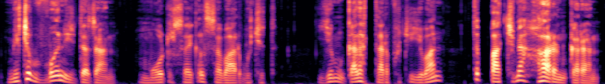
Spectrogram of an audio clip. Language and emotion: Kashmiri, angry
